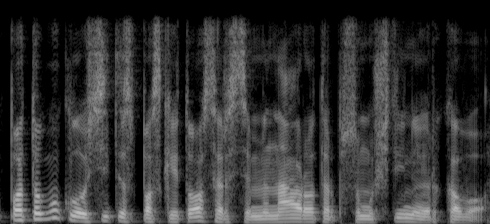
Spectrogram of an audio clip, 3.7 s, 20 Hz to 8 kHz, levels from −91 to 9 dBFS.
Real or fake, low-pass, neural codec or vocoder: real; 7.2 kHz; none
